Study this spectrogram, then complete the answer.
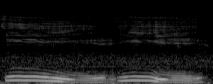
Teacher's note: Green, with green tea, it represents the high front vowel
